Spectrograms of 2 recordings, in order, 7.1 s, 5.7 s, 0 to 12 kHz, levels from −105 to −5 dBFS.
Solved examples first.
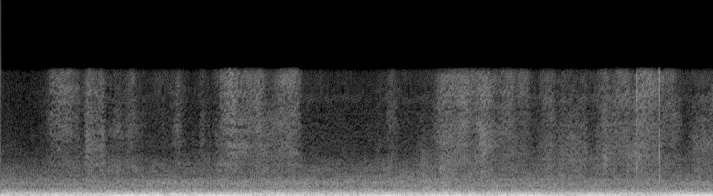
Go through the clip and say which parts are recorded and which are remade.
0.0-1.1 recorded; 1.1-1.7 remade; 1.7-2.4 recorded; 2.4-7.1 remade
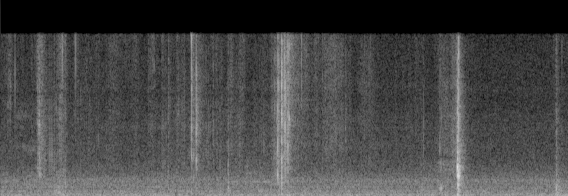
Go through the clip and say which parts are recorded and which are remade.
0.0-5.7 recorded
